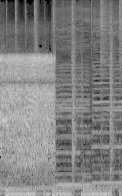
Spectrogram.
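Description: A hissing whoosh transition sound effect lasting about a second, over background music with a steady repeating bass line; the whoosh stops about a second in and the music carries on.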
